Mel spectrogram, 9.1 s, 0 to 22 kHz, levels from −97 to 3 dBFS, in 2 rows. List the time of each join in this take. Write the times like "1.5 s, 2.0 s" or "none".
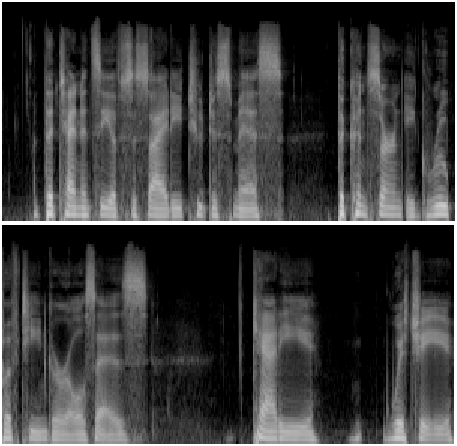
4.0 s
